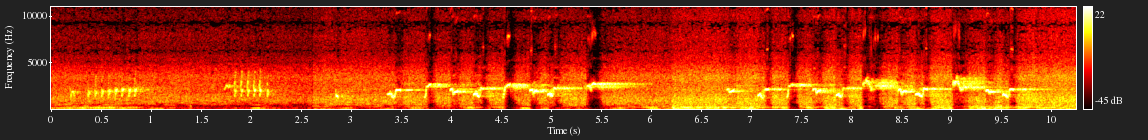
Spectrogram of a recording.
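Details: Yellow-vented bulbul in full song, used as a lure to set other bulbuls singing: a quiet opening, then bright, bubbly whistled phrases that rise and fall, repeated over a steady low hum and background noise.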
